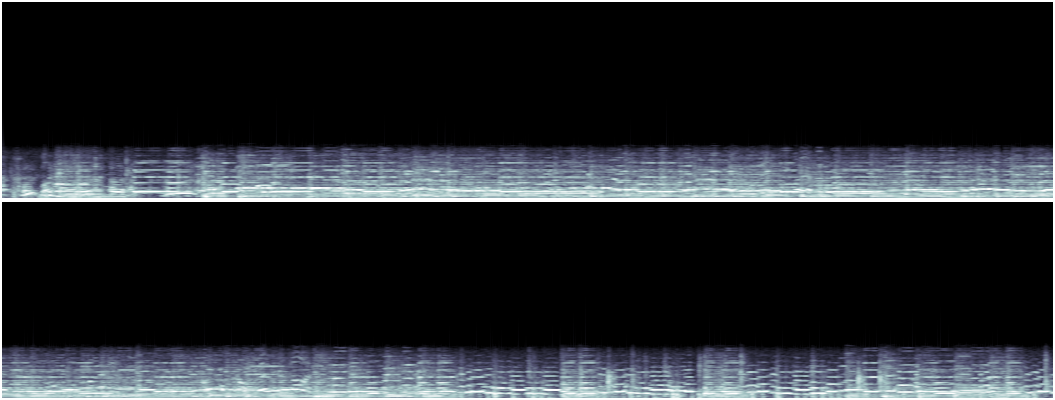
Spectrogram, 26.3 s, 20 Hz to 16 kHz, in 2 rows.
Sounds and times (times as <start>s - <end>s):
Independent music: 0.0s - 26.2s.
